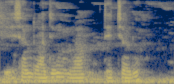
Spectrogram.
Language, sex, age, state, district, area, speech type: Telugu, male, 30-45, Andhra Pradesh, Kadapa, rural, spontaneous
